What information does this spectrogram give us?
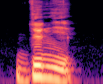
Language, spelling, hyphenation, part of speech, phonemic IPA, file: French, denier, de‧nier, noun, /də.nje/, LL-Q150 (fra)-denier.wav
- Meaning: 1. denier (coin) 2. denier (unit of weight) 3. money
